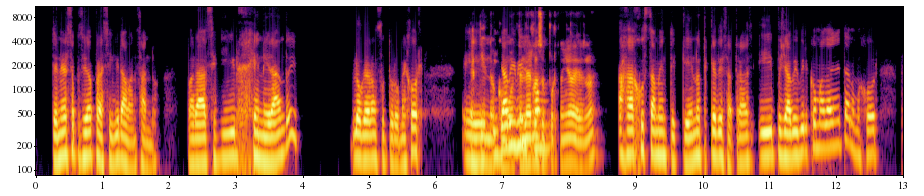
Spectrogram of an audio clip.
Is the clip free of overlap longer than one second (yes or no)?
no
